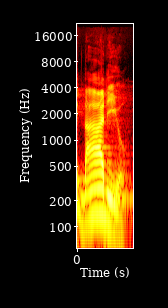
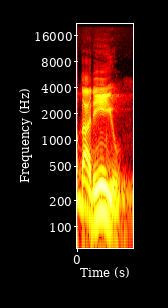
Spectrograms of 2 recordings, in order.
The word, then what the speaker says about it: Dário: 9 já é o rei dário ou dario essas duas pronúncias são aceitáveis filho de assuero e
